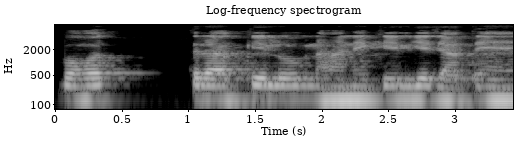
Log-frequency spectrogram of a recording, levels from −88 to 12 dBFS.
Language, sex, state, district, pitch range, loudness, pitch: Hindi, male, Bihar, Jahanabad, 135-140 Hz, -20 LUFS, 140 Hz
